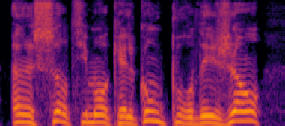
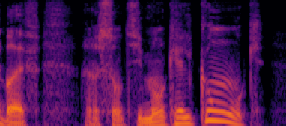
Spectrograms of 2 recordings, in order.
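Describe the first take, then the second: First: Higher, rising at the end; insistent challenge. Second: Casual approximation, falling away at the end; offhand. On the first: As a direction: throw the words back as a challenge. Other party throws the words back. (insistant, sur un ton de reproche) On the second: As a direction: toss it off as unimportant. Offhand phrase, then thrown back. (désinvolte) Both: Acted.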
